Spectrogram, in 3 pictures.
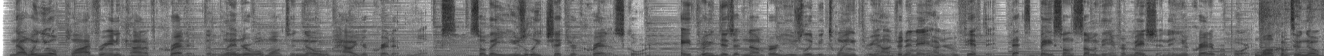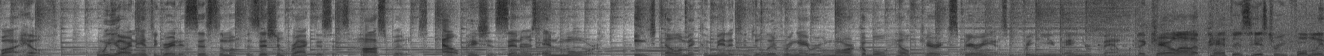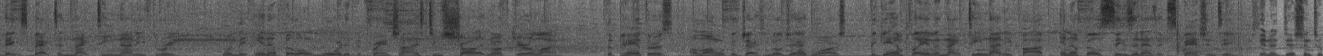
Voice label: narration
